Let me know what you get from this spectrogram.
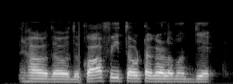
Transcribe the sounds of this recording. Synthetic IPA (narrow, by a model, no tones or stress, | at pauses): ɦɐwd̪uɦɐwd̪ukaːfit̪oːʈɐɡɐɭumɐd̪ʱje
